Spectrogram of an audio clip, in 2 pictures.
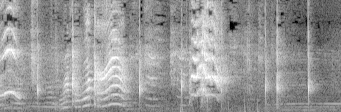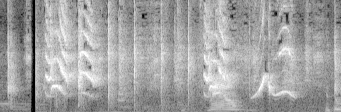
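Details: Pet Indian ringneck parakeet mimicking cat meows: drawn-out, wavering meow-like calls between harsh squawks and chatter, with a person's voice nearby.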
